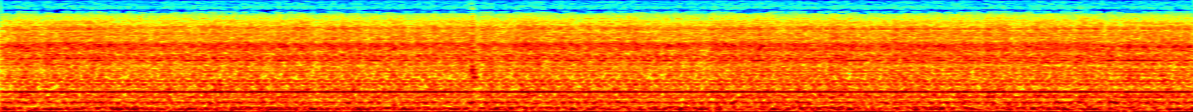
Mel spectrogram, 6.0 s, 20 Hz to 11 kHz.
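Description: A Komatsu D61 bulldozer engine runs steadily at medium RPM with its hydraulics engaged, giving a loud, constant, close mechanical drone with a fixed whine and no talking.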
